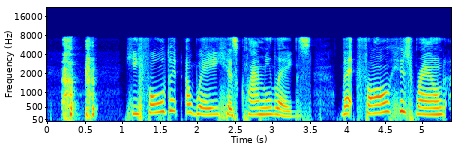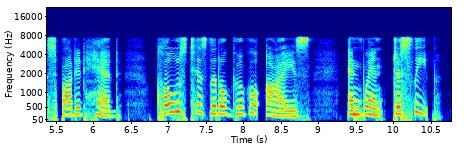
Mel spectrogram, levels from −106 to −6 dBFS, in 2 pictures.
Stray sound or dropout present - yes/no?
yes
